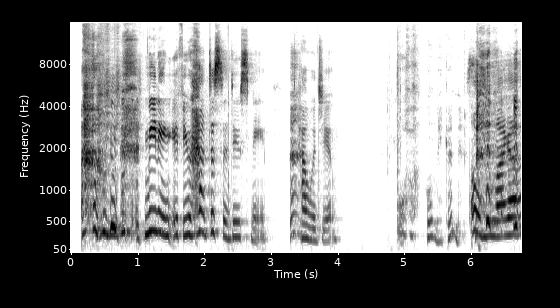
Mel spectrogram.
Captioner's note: shudders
